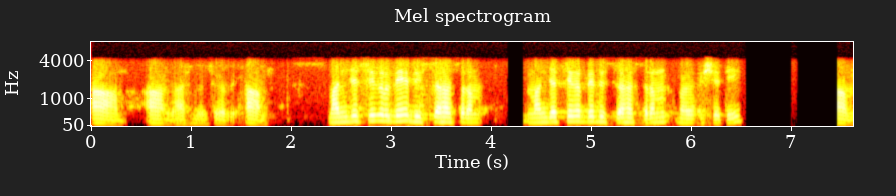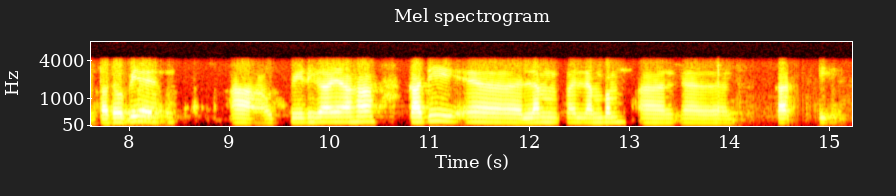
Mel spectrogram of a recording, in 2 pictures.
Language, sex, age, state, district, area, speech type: Sanskrit, male, 18-30, Kerala, Thrissur, rural, conversation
